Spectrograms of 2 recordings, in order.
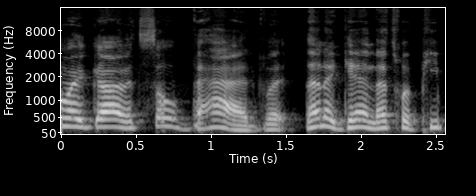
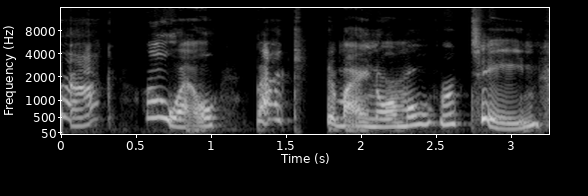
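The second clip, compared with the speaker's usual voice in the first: Potty the Parrot; 11 semitones higher than usual. Retold or imitated. Parrot sighing back to its routine in a high squawk. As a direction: drag it out like a cartoon parrot. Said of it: "Can you do an impression of Patchy and Potty?".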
